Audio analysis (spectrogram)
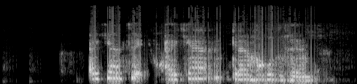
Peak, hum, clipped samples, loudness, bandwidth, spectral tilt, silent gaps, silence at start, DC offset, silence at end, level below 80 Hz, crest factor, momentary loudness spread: -2 dBFS; none; under 0.1%; -15 LUFS; 17 kHz; -6 dB/octave; none; 0.9 s; under 0.1%; 0.35 s; -40 dBFS; 14 dB; 5 LU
